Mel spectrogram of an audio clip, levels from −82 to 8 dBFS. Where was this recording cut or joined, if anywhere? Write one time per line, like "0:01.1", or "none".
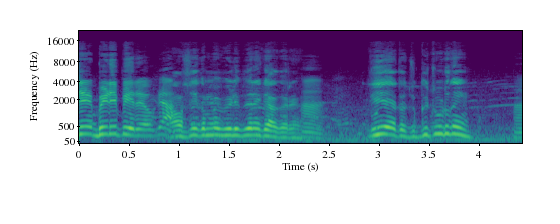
0:02.9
